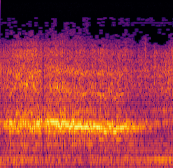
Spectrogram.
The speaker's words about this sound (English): In my ears was the screeching of brakes, of tires taking a wild curve.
